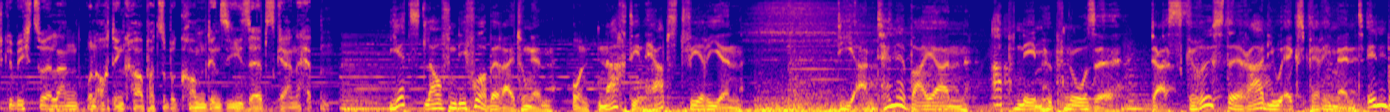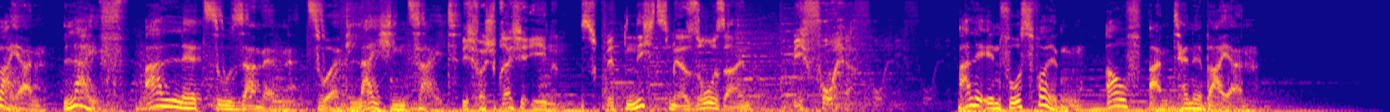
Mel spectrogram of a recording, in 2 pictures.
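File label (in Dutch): Duitse stemacteur voice-over Promo Hypnose, German voice actor; Antenne Bayern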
